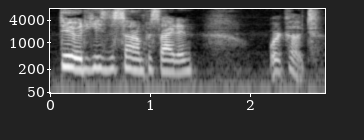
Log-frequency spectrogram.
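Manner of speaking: lightly acted hopeless verdict; mock resigned dread. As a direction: let it drop to a soft, doomed finish. Crew realizing they are doomed.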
